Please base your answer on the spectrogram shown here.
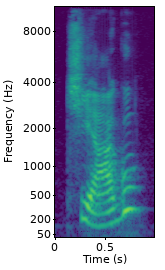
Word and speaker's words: Tiago: São duas pessoas totalmente diferentes, claro, mas as duas têm o mesmo nome, pronuncia-se Tiago, escreve-se T-I-A-G-O. Tiago.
